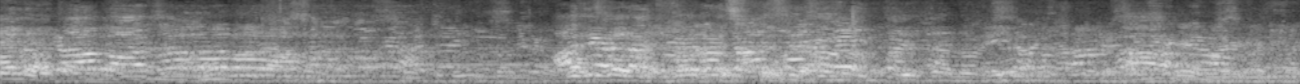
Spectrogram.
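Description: Speech: men talking over one another in a large hall, the orator's voice coming through the microphone.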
